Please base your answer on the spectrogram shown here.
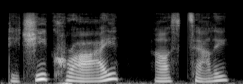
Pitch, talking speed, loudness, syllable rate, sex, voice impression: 170 Hz, 125 wpm, -16 LUFS, 3.7 syllables/s, female, feminine, adult-like, slightly friendly, slightly elegant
